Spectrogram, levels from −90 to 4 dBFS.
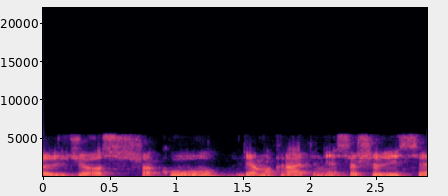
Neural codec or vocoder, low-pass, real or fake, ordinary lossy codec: vocoder, 22.05 kHz, 80 mel bands, HiFi-GAN; 5.4 kHz; fake; AAC, 48 kbps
